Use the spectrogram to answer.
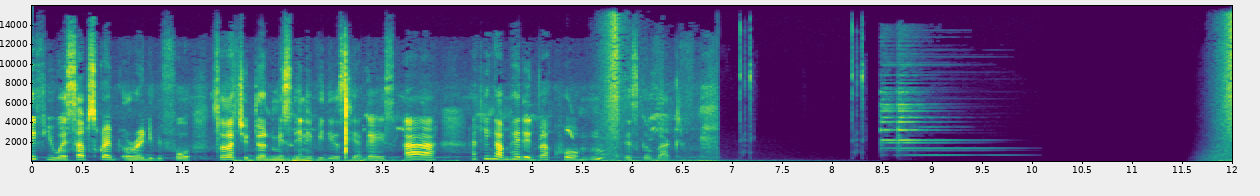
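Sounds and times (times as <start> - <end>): bell ding: 8.5 - 10.1.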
